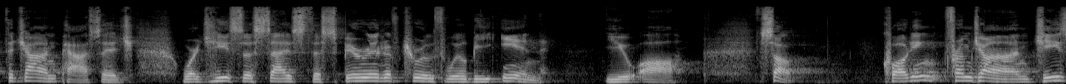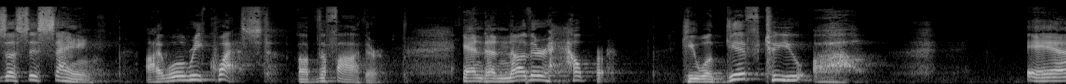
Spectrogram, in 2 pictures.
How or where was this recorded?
large echoing room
